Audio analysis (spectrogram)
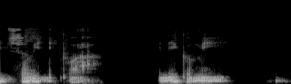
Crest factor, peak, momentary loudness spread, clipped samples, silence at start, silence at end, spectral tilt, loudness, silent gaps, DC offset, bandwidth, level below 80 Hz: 14 dB; -14 dBFS; 12 LU; under 0.1%; 0 s; 0.05 s; -12 dB/octave; -26 LUFS; 1.16-1.57 s, 2.60-2.66 s; under 0.1%; 5.8 kHz; -48 dBFS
